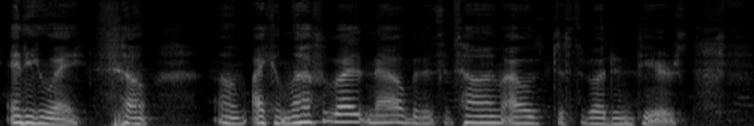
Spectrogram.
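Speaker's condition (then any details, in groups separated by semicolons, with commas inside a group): Dystonia; affects how speech sounds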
